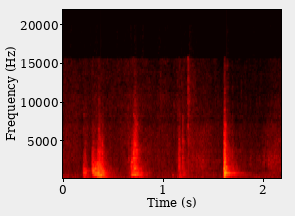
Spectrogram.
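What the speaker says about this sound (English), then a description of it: "We're going to give it a nice stir." A utensil scrapes and swirls through pasta in a cooking pot in four separate strokes, close and fairly quiet, with no talking.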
